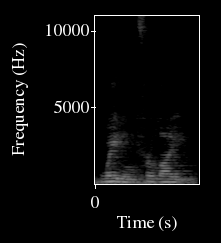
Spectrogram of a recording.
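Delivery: plain reading voice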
